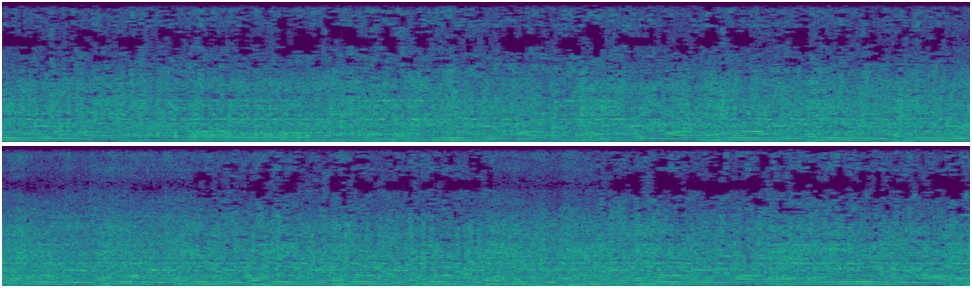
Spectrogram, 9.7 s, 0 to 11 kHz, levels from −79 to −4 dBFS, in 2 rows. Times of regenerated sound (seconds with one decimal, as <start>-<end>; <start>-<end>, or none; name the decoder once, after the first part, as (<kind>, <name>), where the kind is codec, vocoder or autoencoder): 4.8-5.8 (autoencoder, DAC-VAE); 7.3-7.8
